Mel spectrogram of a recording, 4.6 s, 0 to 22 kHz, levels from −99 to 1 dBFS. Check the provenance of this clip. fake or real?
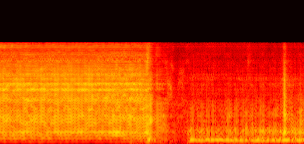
fake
